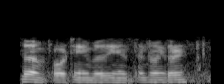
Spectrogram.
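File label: Dispatch, p25; WSO DISP 1; wake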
